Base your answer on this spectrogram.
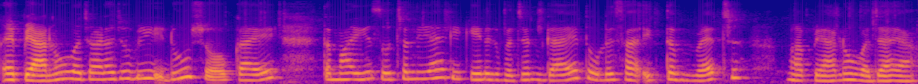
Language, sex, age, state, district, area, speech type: Sindhi, female, 30-45, Gujarat, Kutch, urban, spontaneous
